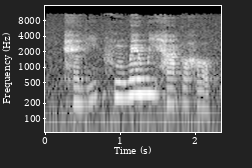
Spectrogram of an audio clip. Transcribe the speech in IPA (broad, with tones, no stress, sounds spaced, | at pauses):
h ɛ̃˨ j i˨˦ | f ũ˧ w ɛ̃˦ w i˦˨ h ã˨ k ɔ˨ h ɔ˨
